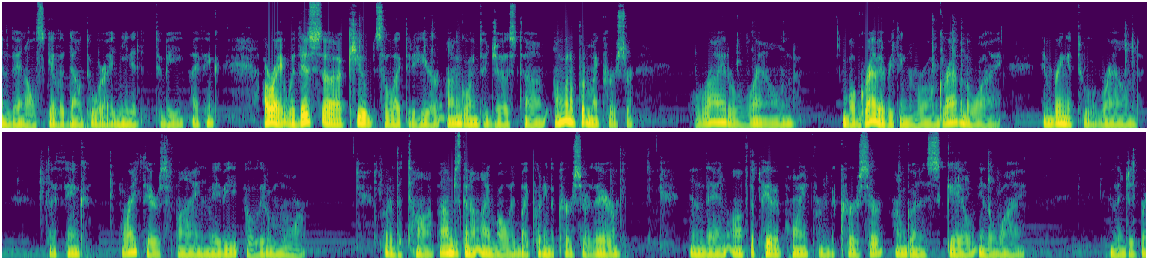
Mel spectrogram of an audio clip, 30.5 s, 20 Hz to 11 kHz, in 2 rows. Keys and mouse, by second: 1.5 ctrl+middle click, 1.8 middle click, 3.6 middle click, 4.6 KP_7, 5.4 ctrl+middle click, 5.7 shift+middle click, 8.0 ctrl+middle click, 9.7 ctrl+middle click, 10.0 shift+middle click, 12.3 g, 14.9 KP_3, 15.5 ctrl+middle click, 15.9 shift+middle click, 16.3 ctrl+middle click, 17.0 shift+middle click, 18.6 click, 20.1 KP_7, 22.5 click, 23.1 ctrl+middle click, 23.7 shift+middle click, 26.5 ctrl+middle click, 26.8 shift+middle click, 27.9 s, 30.0 ctrl+middle click, 30.3 shift+middle click.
